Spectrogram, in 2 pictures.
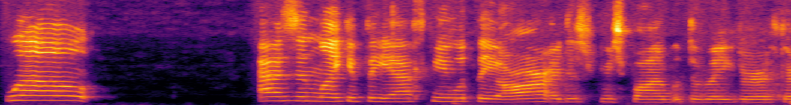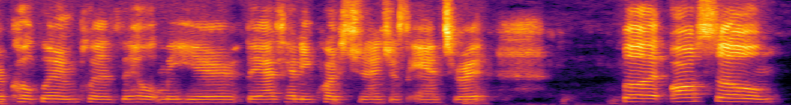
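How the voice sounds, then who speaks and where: A ten-year-old girl chats as a podcast guest, her voice a little high. She tells stories with lots of "like" fillers. She quotes other kids in lively voices as she goes. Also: normal speed, low-quality recording. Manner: chatty storytelling with many "like" fillers. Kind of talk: casual chat.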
